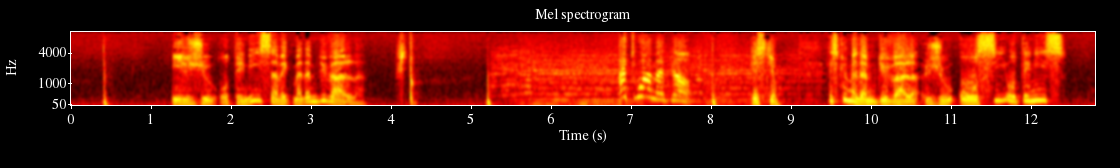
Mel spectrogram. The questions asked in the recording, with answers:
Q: Est-ce que Madame Duval joue aussi au tennis?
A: Oui, Madame Duval joue aussi au tennis.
